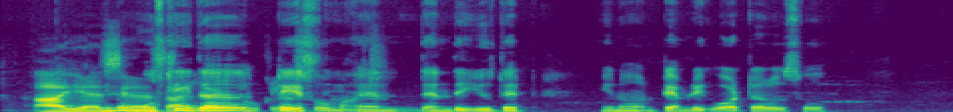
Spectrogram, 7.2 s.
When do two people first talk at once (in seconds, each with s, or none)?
0.8 s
